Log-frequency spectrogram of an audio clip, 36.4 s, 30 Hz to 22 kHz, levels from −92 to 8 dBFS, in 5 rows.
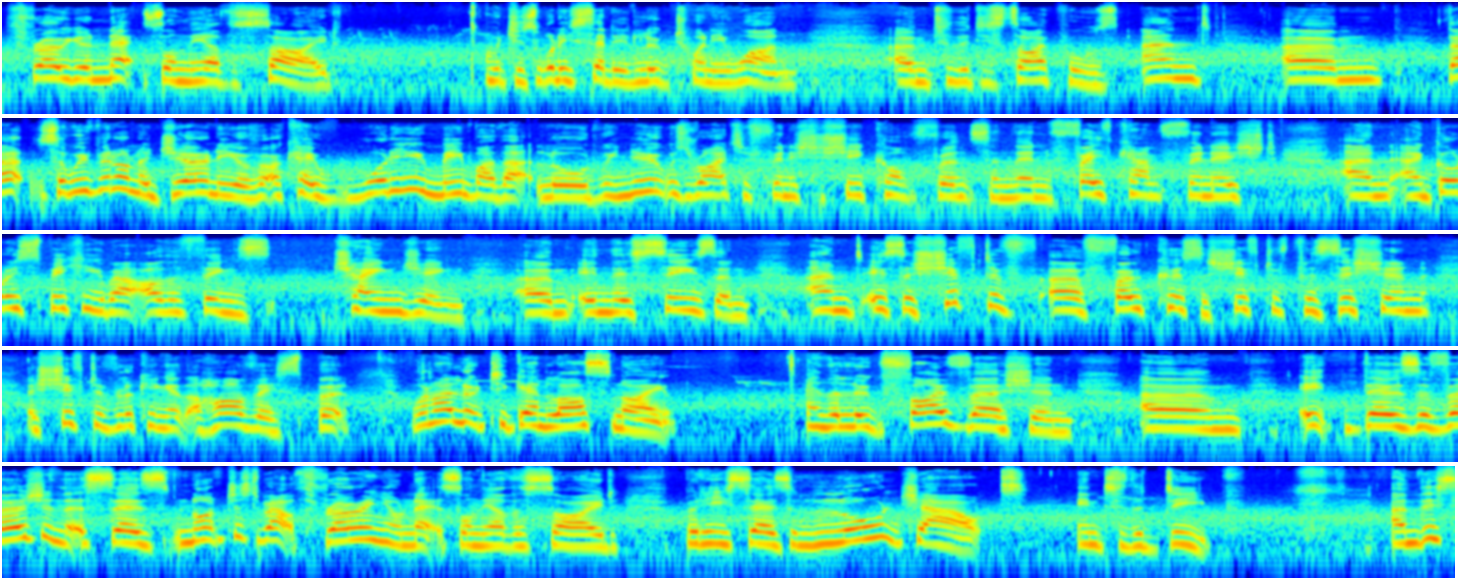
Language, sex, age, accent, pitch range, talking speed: English, female, 40-59, British, 215-265 Hz, 200 wpm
